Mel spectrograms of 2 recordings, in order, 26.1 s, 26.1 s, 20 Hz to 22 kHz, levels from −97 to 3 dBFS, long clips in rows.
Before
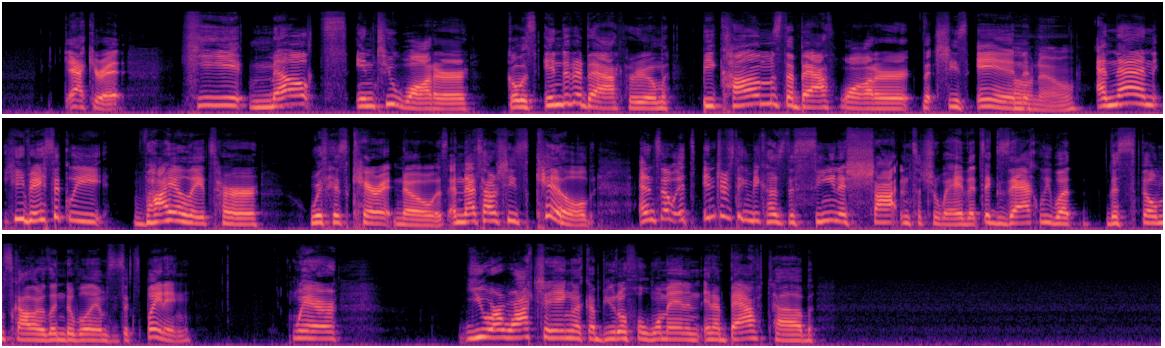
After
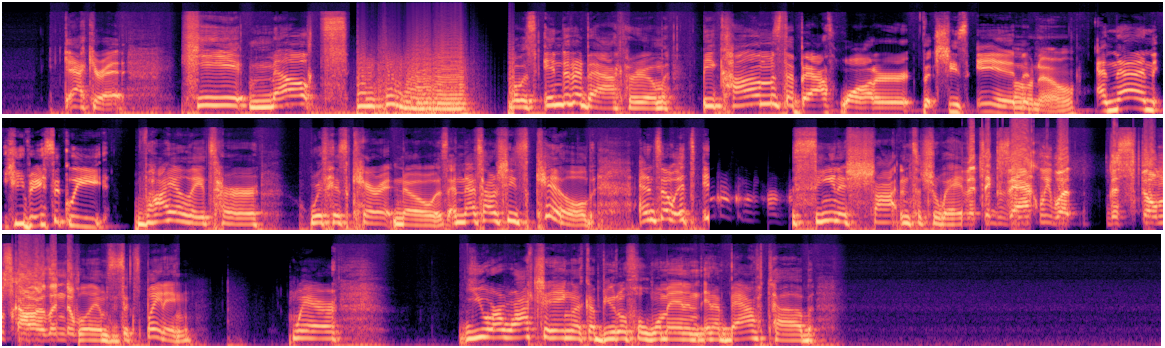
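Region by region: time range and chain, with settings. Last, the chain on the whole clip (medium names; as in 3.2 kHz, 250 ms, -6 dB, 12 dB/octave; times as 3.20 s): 2.60–3.84 s: CVSD coder 16 kbps + sliding maximum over 65 samples
5.93–9.73 s: resonances exaggerated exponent 1.5 + RIAA curve recording + frequency shift -140 Hz
14.00–14.64 s: compression, threshold -33 dBFS + Butterworth band-pass 1.2 kHz, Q 6.4
15.90–17.99 s: Chebyshev high-pass 1.1 kHz + high-order bell 4.4 kHz +11 dB 1.2 oct + overload inside the chain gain 31.5 dB
18.74–19.89 s: compression, threshold -41 dBFS + distance through air 330 m
22.32–22.91 s: peaking EQ 7.7 kHz +8 dB 0.47 oct + hum notches 60/120/180/240/300/360/420/480/540 Hz
whole clip: bass shelf 120 Hz -7 dB; gate with hold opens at -53 dBFS; loudness maximiser +34.5 dB; trim -1 dB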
